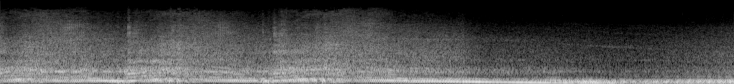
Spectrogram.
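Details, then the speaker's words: Subaru BRZ with newly installed turbo kit, first start-up, checking fuel trims, vacuum and leaks; revs rise and fall with a clean whistle as the turbo spools and slows, blow-off valve inaudible over the engine; normal turbo spool and wind-down, no rattle. "But I can hear like the turbo like spooling, slowing down, which sounds pretty good. Damn. Look at that turbo, just keep on spinning. Listen to that little whistle. That's the sound of success, boys."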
